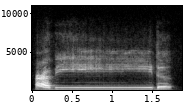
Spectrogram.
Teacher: عبید میں عین وسط حلق سے ادا کرتے ہوئے یا مدہ کے بعد ہم وقف کر رہے ہیں تو دال ساکن ہو جائے گا، یہاں پہ دال کا قلقلہ کریں گے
